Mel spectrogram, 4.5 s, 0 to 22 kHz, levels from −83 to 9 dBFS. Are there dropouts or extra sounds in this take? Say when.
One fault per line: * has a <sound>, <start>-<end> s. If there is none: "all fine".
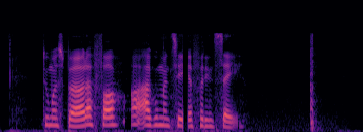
* has a dropout, 2.3-2.3 s
* has a thud, 3.9-4.1 s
